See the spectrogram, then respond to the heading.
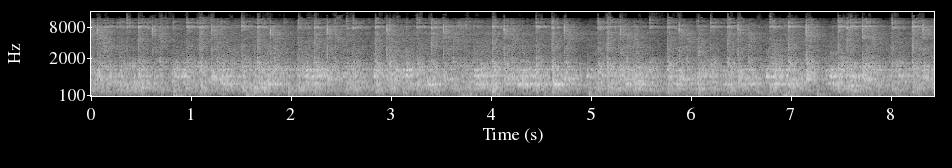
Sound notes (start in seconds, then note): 1.7 ball ping pong hitting continues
